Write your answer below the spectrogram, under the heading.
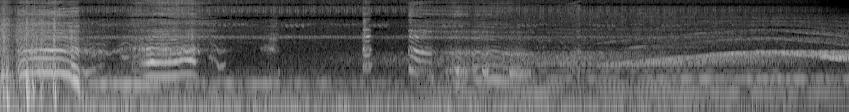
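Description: An ambulance siren wails in rising and falling sweeps, moderately loud, over a steady background of chirping insects, with no one talking.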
